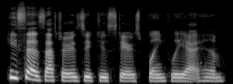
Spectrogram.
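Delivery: plain reading voice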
